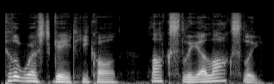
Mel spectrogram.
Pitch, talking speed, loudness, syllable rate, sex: 125 Hz, 195 wpm, -18 LUFS, 5.0 syllables/s, male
